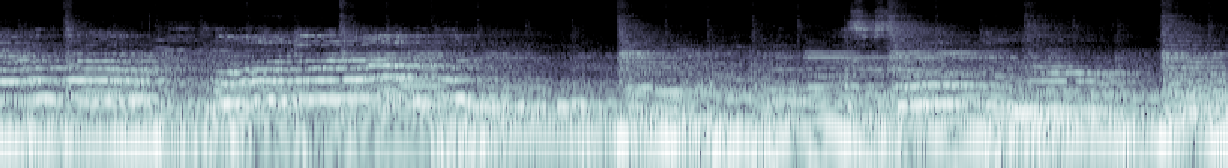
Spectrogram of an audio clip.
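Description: A female vocalist singing live, backed by a band with electric and acoustic guitars and a drum kit.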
